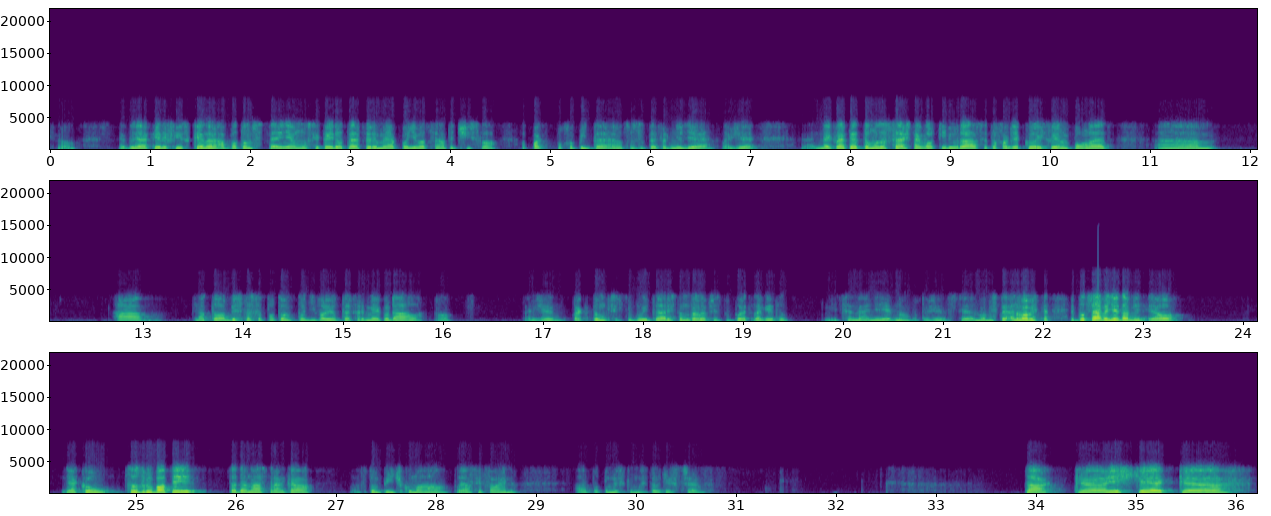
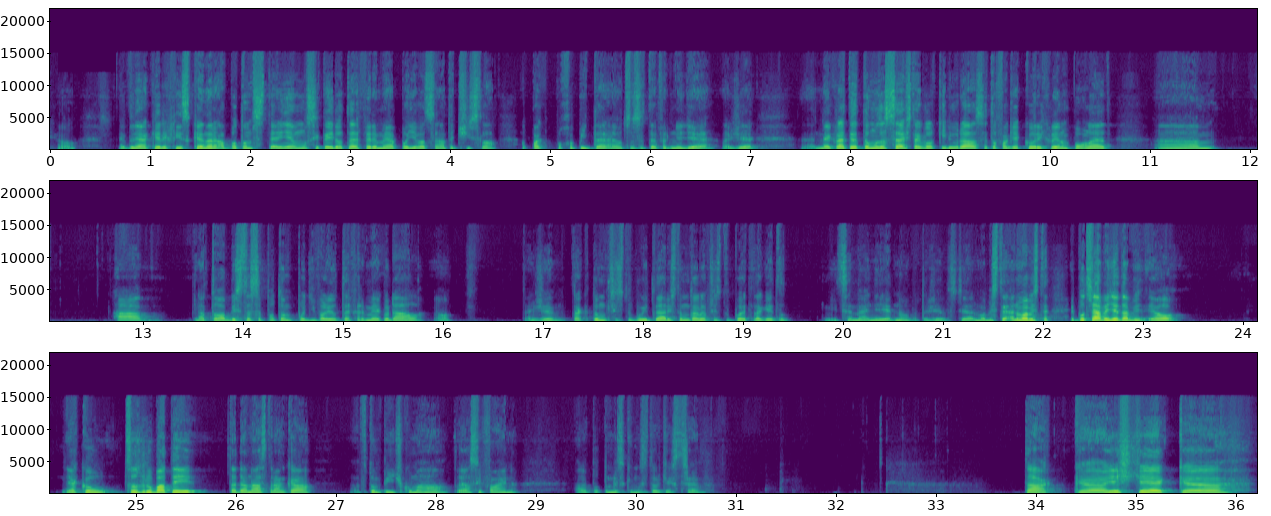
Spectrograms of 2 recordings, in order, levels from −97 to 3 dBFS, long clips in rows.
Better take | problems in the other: second | garbled, watery; badly; nothing above 4 kHz; slightly in the second

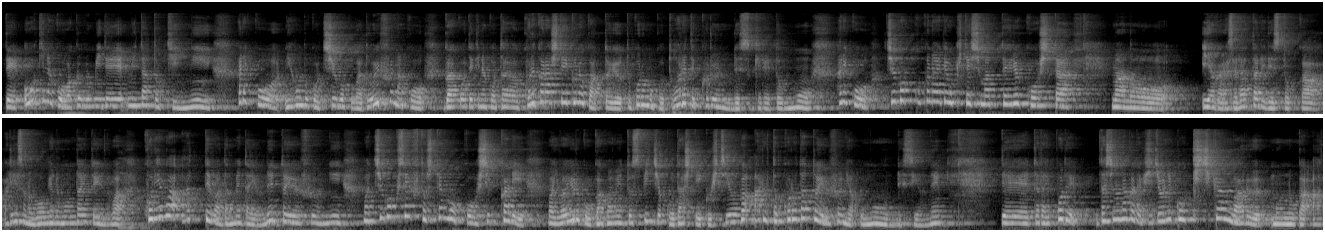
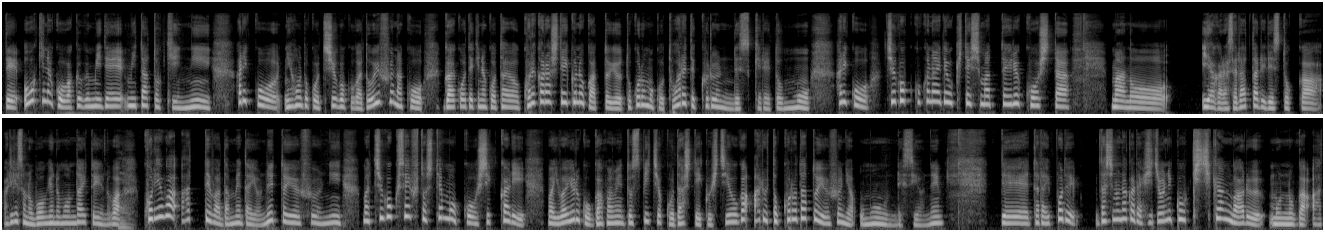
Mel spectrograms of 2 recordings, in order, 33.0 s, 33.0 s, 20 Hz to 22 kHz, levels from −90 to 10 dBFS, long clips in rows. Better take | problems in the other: second | room echo; noticeable; dies away in 0.9 s // off-mic speech; somewhat distant

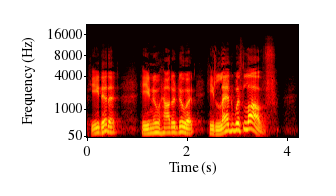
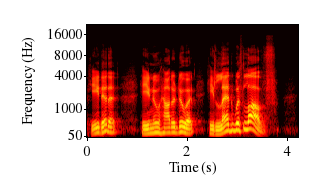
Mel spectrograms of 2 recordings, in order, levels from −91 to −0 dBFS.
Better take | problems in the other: second | garbled, watery; slightly; nothing above 15 kHz

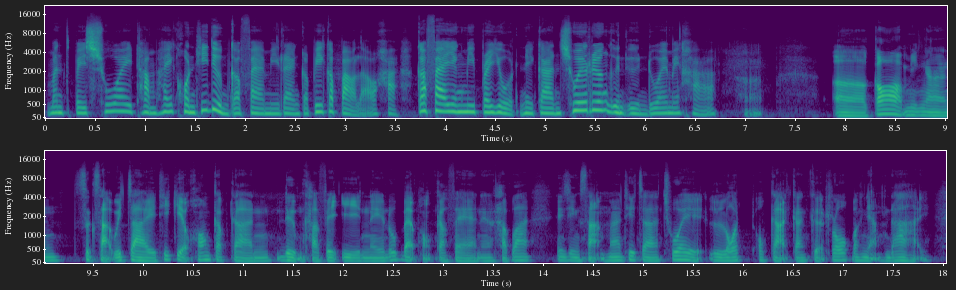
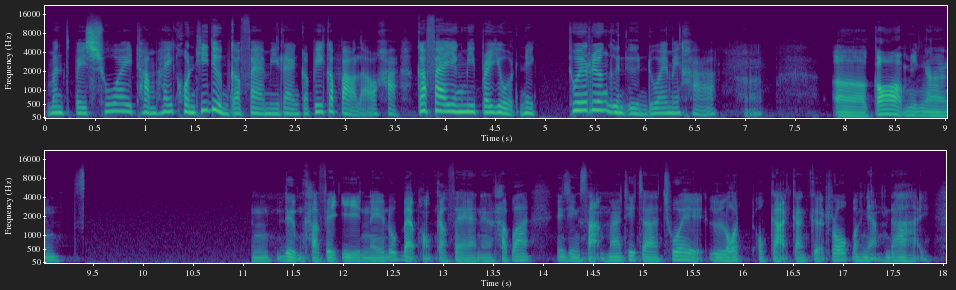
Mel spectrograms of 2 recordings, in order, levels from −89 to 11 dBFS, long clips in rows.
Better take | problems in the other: first | audio cutting out; at 5 s and at 9.5 s for 1.5 s

